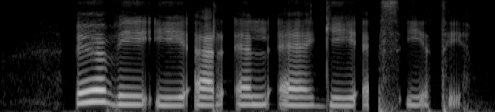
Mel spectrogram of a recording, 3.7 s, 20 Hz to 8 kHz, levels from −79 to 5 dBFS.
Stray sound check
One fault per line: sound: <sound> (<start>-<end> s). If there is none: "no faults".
sound: dropout (2.8-2.8 s)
